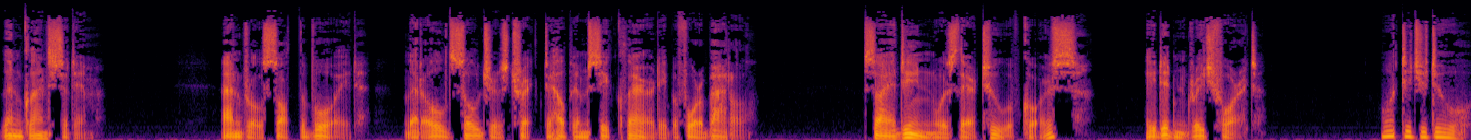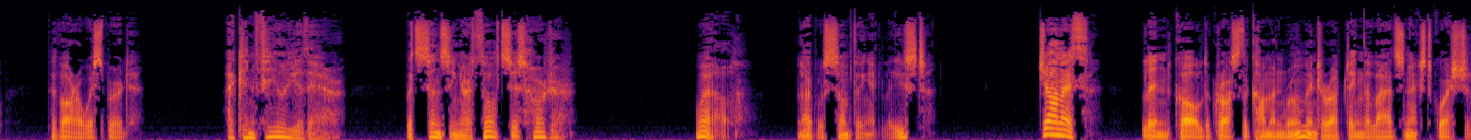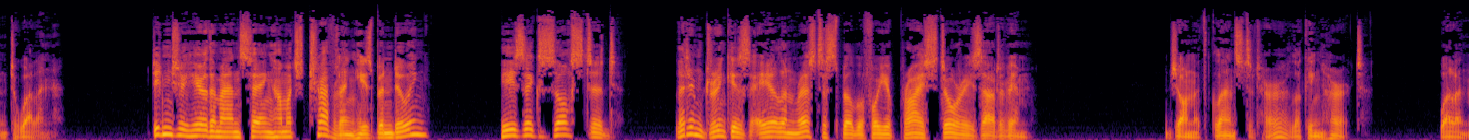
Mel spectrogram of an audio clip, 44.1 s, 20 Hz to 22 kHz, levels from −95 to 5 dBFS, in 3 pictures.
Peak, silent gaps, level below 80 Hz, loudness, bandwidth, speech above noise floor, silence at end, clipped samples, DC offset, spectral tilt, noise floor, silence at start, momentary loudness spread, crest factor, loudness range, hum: 0 dBFS; none; -40 dBFS; -20 LUFS; 16 kHz; 42 dB; 0 s; under 0.1%; under 0.1%; -4.5 dB/octave; -61 dBFS; 0 s; 13 LU; 20 dB; 8 LU; none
